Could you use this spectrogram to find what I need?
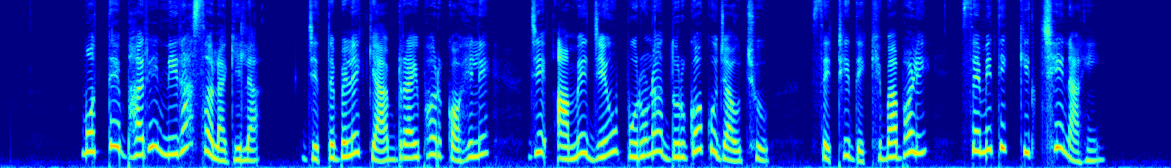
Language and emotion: Odia, sad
